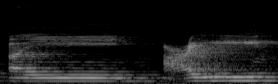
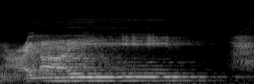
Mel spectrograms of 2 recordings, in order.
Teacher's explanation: حلق کے درمیان میں زور لگے گا آپ کا، جہاں سے ہڈی ابھر رہی ہے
